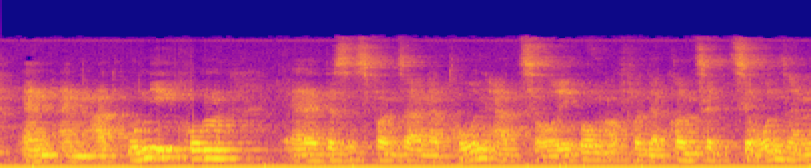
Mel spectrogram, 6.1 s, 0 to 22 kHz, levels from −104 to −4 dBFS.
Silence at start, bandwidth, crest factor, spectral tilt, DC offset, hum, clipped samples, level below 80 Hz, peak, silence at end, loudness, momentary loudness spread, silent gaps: 0 s; 10 kHz; 14 dB; -6.5 dB/octave; 10%; none; under 0.1%; -36 dBFS; 0 dBFS; 0 s; -14 LUFS; 6 LU; none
